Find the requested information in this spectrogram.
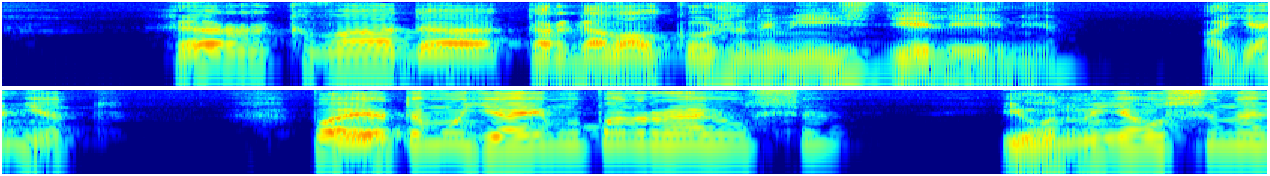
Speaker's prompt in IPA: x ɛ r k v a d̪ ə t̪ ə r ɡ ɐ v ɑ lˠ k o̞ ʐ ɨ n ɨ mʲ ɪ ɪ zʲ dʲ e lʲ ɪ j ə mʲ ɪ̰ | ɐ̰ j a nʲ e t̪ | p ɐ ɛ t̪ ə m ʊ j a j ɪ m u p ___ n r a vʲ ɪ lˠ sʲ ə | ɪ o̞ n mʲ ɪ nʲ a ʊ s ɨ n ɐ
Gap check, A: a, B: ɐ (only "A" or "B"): B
